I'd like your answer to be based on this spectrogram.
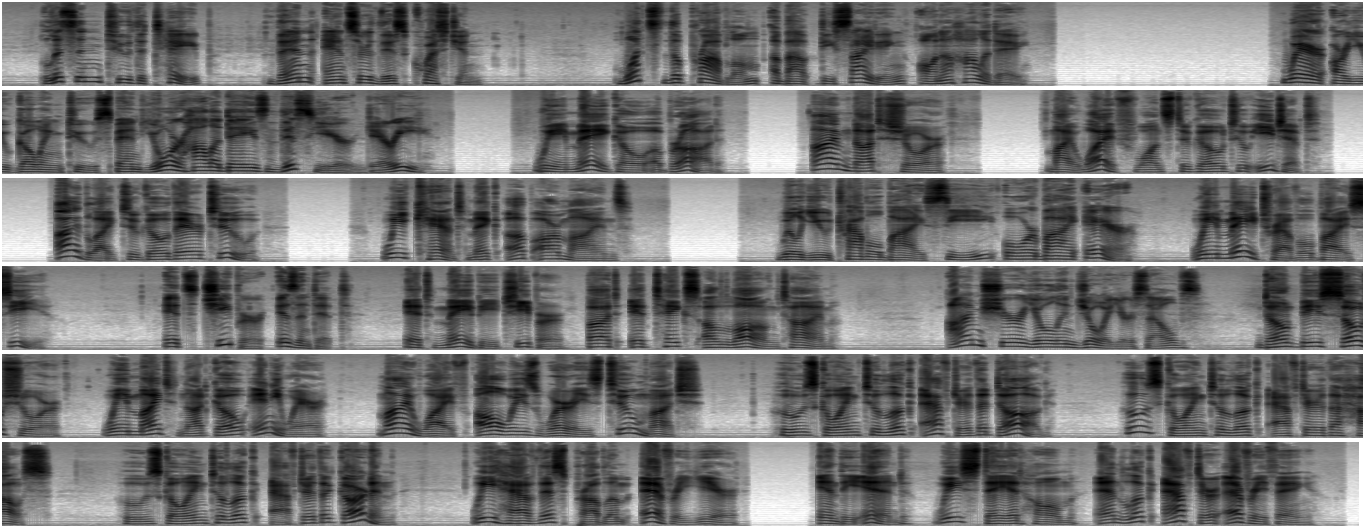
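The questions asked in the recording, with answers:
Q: What's the problem about deciding on a holiday?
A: Gary's wife worries about who will look after the dog, house and garden, so they can't decide and end up staying at home.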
